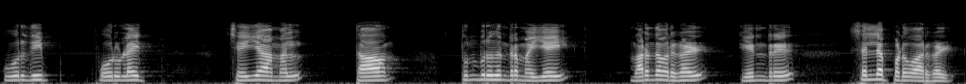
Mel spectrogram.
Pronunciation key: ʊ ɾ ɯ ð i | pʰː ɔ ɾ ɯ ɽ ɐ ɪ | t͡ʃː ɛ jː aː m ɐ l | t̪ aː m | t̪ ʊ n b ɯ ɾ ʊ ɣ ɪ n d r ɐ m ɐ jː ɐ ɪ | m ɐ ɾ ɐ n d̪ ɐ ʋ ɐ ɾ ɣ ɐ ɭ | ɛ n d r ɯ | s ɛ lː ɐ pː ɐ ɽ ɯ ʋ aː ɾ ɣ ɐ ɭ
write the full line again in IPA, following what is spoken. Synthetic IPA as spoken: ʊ ɾ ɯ ð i | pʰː ɔ ɾ ɯ ɭ ɐ ɪ | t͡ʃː ɛ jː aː m ɐ l | t̪ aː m | t̪ ʊ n b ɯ ɾ ɯ ɣ ɪ n d r ɐ m ɐ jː ɐ ɪ | m ɐ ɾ ɐ n d̪ ɐ ʋ ɐ ɾ ɣ ɐ ɭ | ɛ n d r ɯ | s ɛ lː ɐ pː ɐ ɽ ɯ ʋ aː ɾ ɣ ɐ ɭ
